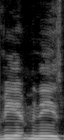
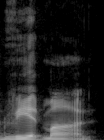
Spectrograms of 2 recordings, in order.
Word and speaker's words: Vietnamese: It's not Vietmon. I didn't say that, did I? You said Vietnamese. Vietnamese. How do you say that? It's Vietnam. Vietnamese. Vietnam, right? The N comes before the M. And you say Vietnamese.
